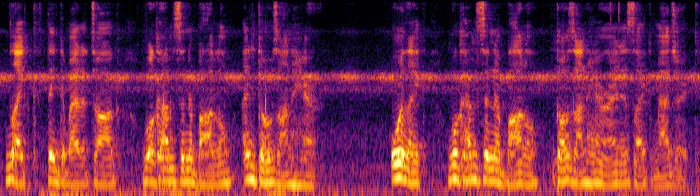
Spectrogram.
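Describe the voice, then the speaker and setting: A woman voicing a laid-back, slangy cat schemer who rambles eagerly in halting bursts, as in a game. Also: extremely low pitch, noisy background, voice pushed down. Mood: rambling, scheming. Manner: halting, stoner-like slang delivery.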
